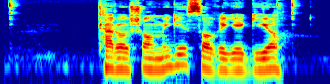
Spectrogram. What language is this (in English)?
Persian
